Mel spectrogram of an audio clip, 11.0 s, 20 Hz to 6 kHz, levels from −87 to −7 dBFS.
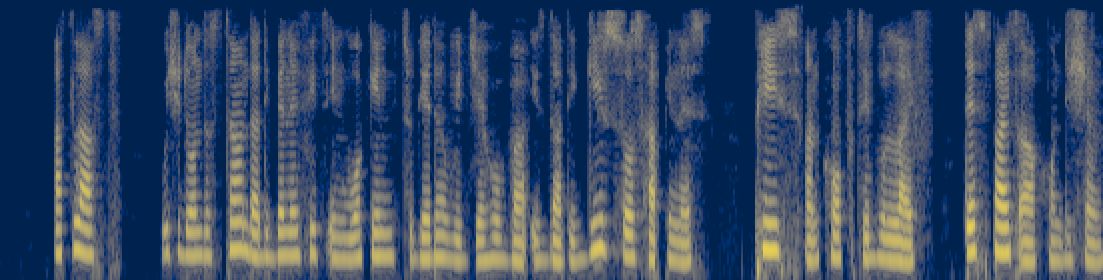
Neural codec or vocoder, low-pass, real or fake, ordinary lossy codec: none; 5.4 kHz; real; AAC, 24 kbps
